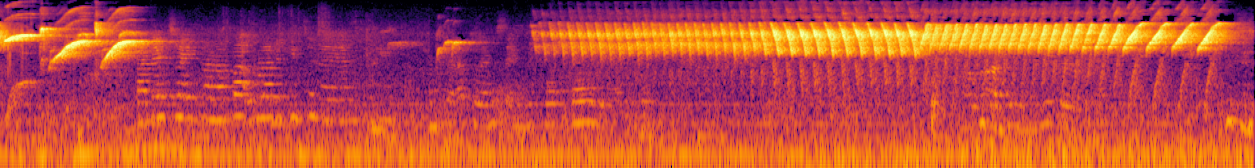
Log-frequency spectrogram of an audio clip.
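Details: Canary song meant to spur lazy canaries into singing: a few loud curving whistled notes at the start, a quiet pause, then a long, even, buzzy high trill that swells and holds to the end.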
